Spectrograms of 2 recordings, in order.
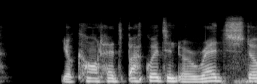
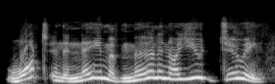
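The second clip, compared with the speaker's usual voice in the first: high, astonished outcry; indignant wizard; 10 semitones higher than usual. Acted. Bill confronts the intruders at Gringotts, indignant high outcry. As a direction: exclaim it in high-pitched alarm.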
